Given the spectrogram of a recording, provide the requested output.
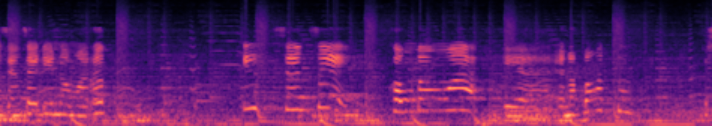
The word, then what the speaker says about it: こんばんは: Konbanwa. Tulisannya konbanwa, bacanya konbanwa. Gitu ya.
